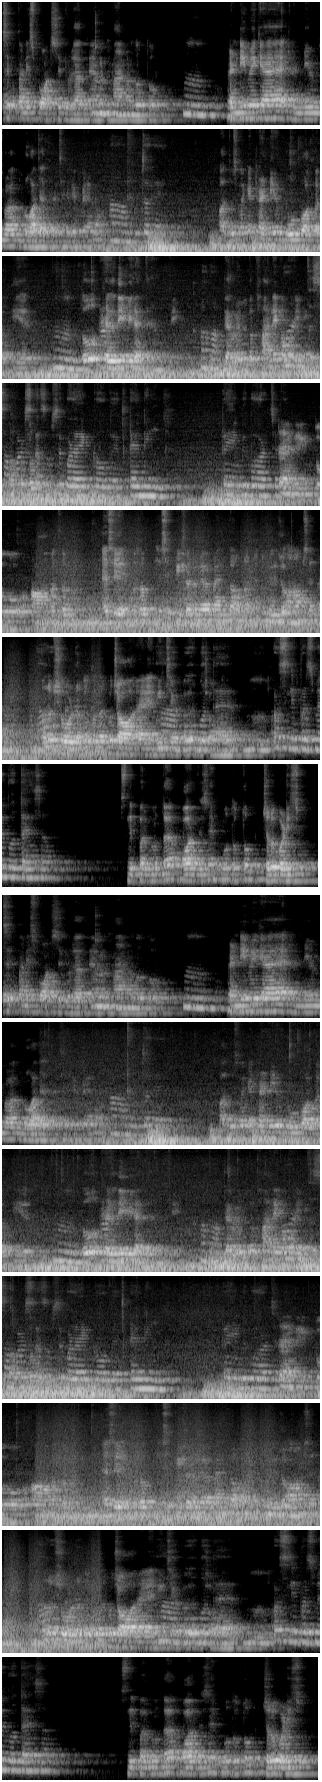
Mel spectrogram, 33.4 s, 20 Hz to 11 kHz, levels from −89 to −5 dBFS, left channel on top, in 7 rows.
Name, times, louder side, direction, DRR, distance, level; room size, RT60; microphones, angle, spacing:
voice 1, 0.0-2.3 3.4-6.3 8.0-10.0 10.7-12.3 12.9-14.2 14.4-14.9 18.5-20.2 20.6-24.0 24.4-27.3 30.5-33.1, left 2 dB, 80° left, 3 dB, 1.0 m, -31 dB
voice 2, 1.3-2.2 2.7-3.3 6.4-7.3 10.3-11.7 12.5-12.9 13.7-16.8 17.6-18.6 22.9-23.5 24.4-25.0 26.2-29.4, left 1 dB, 25° left, 0 dB, 0.8 m, -36 dB
sound 1, 5.4-16.3 16.7-20.1 20.4-20.6 20.9-21.8 22.0-22.2, right 1 dB, 55° right, 1.0 m, -33 dB
sound 2, 19.6-25.3, right 1 dB, 15° right, 0.4 m, -35 dB
9.2 x 3.3 x 3.3 m, 1.2 s
head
